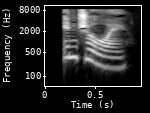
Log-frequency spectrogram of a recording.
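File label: "enjoy", British English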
